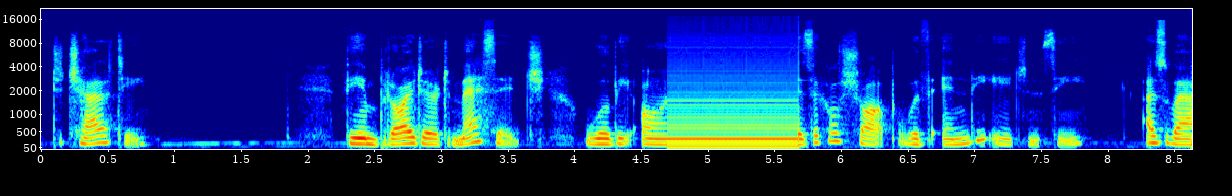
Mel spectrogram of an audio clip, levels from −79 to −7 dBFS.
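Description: Speech, with a steady 100 Hz buzz from 4.71 to 5.69 s, between "embroidered message will be" and "shop within". That is a system hang loop: the system froze while the hardware kept replaying one 10 ms stretch of its ring buffer, replacing about a second of speech.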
